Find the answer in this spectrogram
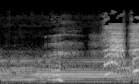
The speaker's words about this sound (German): Da! Hörst du das? Dieses Geräusch! Das Ungeheuer knurrt uns an! Es will uns angreifen! Los, abhauen!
